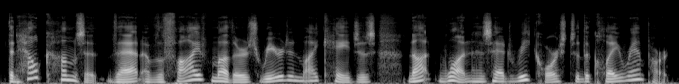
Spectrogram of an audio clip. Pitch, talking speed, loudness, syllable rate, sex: 145 Hz, 195 wpm, -20 LUFS, 4.8 syllables/s, male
